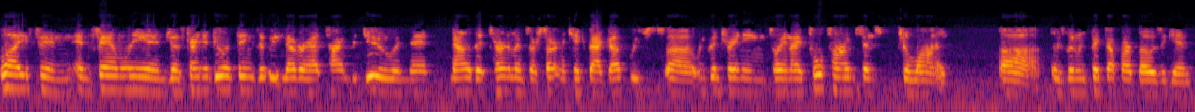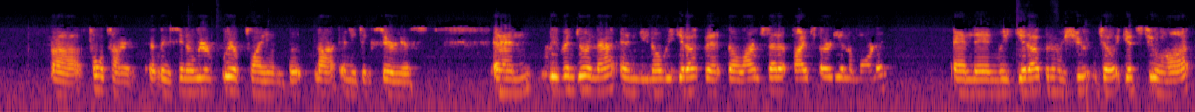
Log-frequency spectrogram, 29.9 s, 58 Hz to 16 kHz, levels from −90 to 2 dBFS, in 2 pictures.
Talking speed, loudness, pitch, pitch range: 195 wpm, -20 LUFS, 165 Hz, 155-180 Hz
